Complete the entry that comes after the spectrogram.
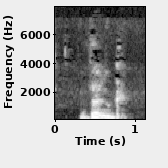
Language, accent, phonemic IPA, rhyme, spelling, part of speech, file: English, Southern England, /vəʊɡ/, -əʊɡ, vogue, noun / verb, LL-Q1860 (eng)-vogue.wav
- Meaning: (noun) 1. The prevailing fashion or style 2. Popularity or a current craze 3. A highly stylized modern dance that evolved out of the Harlem ballroom scene in the 1960s 4. A cigarette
